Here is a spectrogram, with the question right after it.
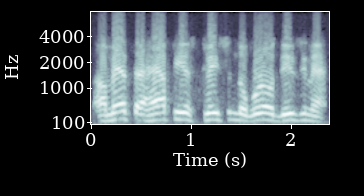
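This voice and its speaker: Prank caller: man, higher voice, dry, relentlessly cheery. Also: fairly even intonation, brisk, no room sound, lo-fi sound. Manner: repetitive, oddly cheery.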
